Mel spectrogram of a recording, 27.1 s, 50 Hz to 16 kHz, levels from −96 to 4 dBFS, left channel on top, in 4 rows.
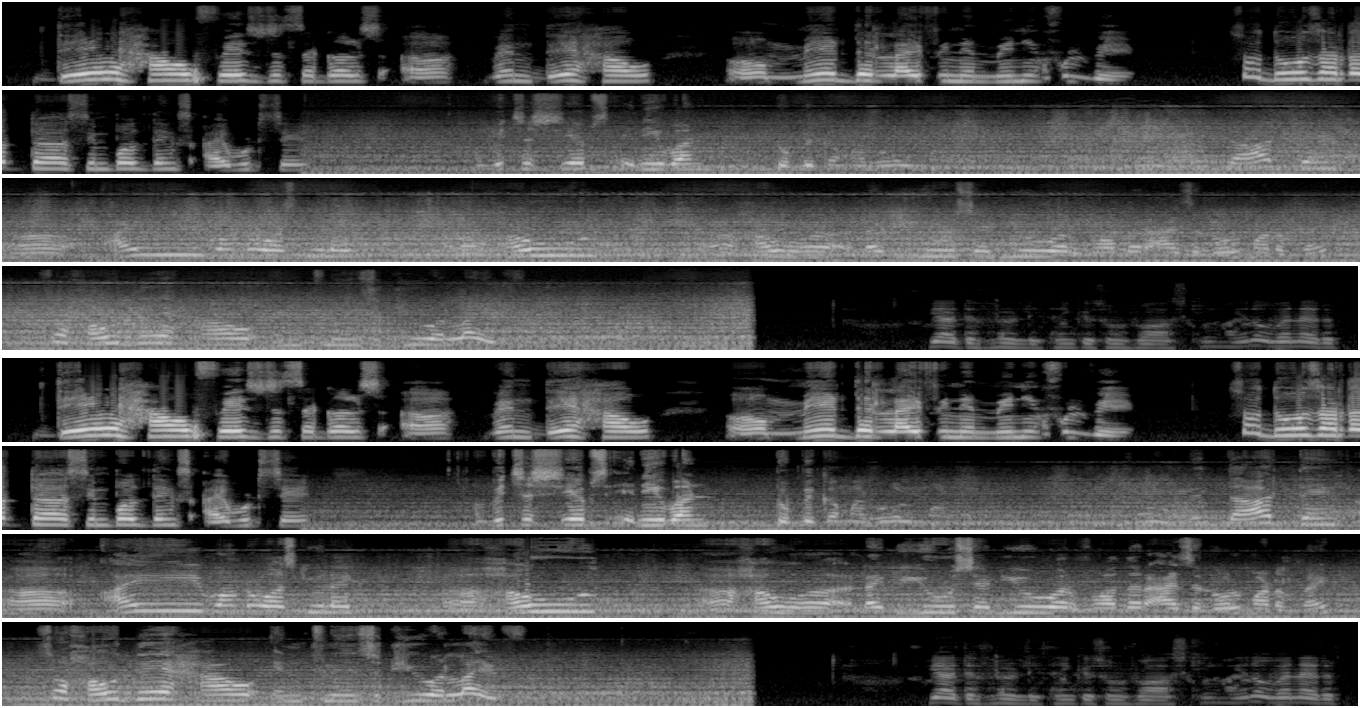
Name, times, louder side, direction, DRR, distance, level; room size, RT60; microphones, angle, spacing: voice 1, 0.3-3.2 3.6-5.6 6.2-8.3 9.1-10.4 10.7-11.5 12.4-15.3 15.8-16.6 17.0-20.2 20.6-22.9, right 4 dB, 60° right, 0.9 m, -28 dB
sound 1, 8.3-24.1, left 2 dB, 50° left, 2.7 m, -37 dB
voice 2, 24.6-27.1, right 2 dB, 85° right, 4.7 m, -51 dB
open air
head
